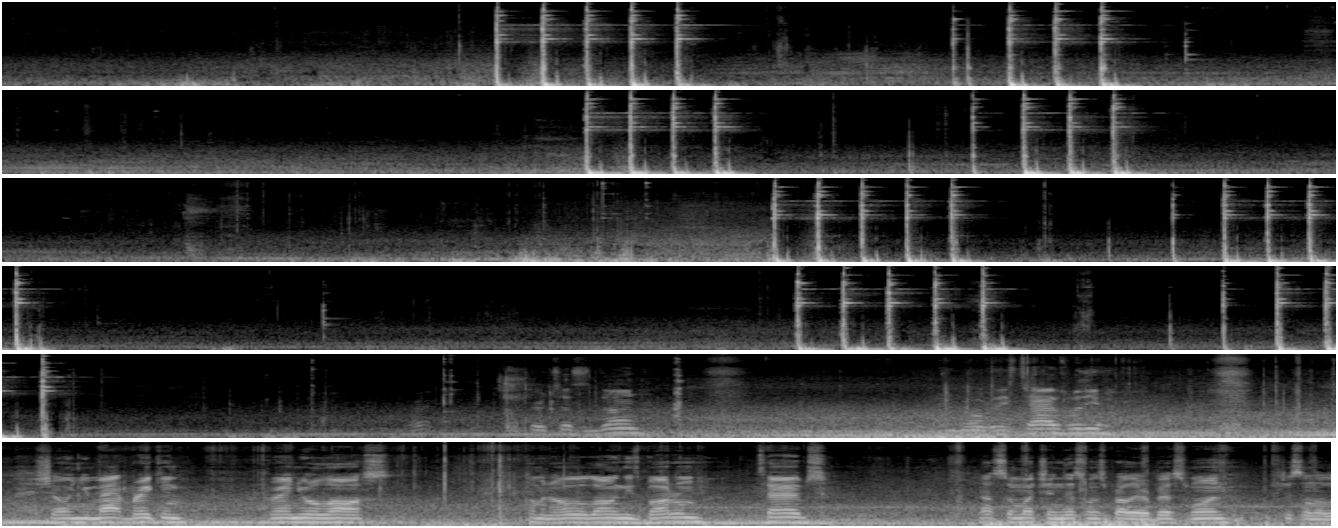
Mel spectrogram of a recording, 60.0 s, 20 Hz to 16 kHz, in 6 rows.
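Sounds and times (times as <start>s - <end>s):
hammer striking metal: 3.7s - 5.4s, 7.1s - 9.0s, 14.4s - 15.7s, 17.3s - 18.8s, 25.8s - 27.5s, 28.8s - 30.4s, 36.0s - 37.8s, 39.2s - 40.6s.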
